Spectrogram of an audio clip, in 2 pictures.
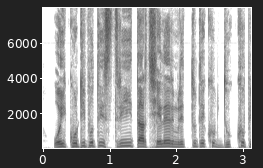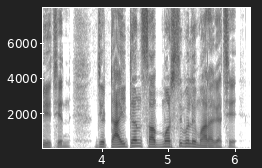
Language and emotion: Bengali, sad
